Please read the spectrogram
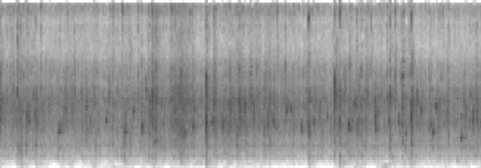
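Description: Ground-meat patties (köfte) frying in a pan: a steady sizzle with scattered small crackles as more raw patties are laid into the hot pan.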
